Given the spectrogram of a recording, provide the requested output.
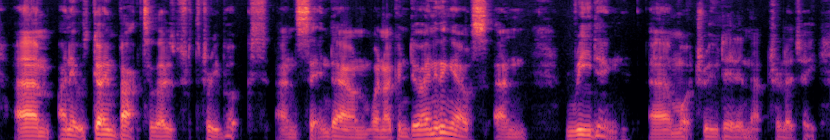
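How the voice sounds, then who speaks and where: A man with a British accent talks at a moderate pace, the sound dry and close with no echo. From Britain. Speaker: author. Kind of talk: casual interview.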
